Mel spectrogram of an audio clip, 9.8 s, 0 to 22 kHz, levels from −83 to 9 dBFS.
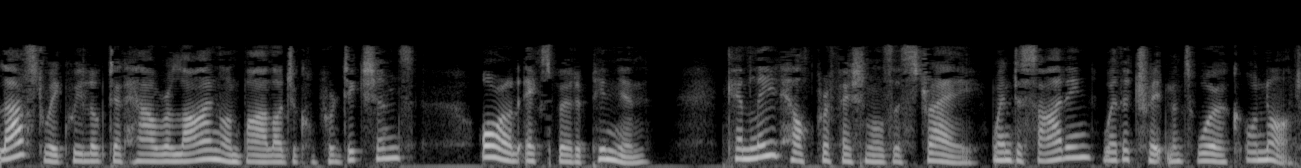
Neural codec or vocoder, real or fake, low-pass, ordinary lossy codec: autoencoder, 48 kHz, 32 numbers a frame, DAC-VAE, trained on Japanese speech; fake; 7.2 kHz; MP3, 32 kbps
